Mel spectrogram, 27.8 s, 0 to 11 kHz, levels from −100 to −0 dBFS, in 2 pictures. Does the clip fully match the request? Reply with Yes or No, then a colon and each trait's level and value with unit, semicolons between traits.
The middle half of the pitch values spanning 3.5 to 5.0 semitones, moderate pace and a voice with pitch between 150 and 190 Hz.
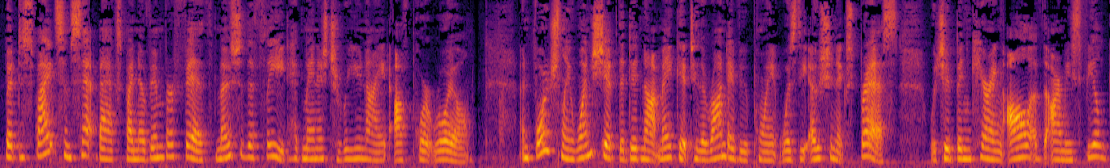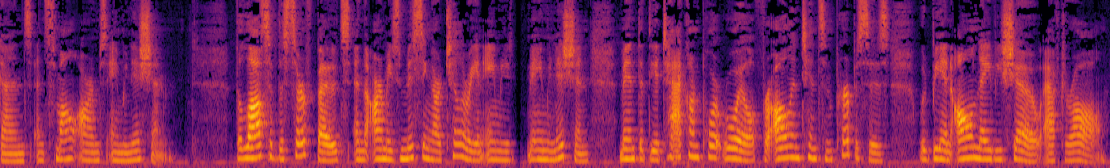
Yes: average, 4.0 semitones; average, 175 wpm; medium, 185 Hz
